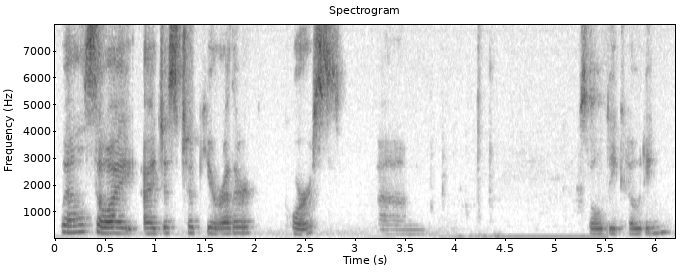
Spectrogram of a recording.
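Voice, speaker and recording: A woman's voice: medium pitch, fairly even intonation, vocal fry, mellow. A woman attending a webinar over a video call, speaking hesitantly about why she joined. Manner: hesitant, halting.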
